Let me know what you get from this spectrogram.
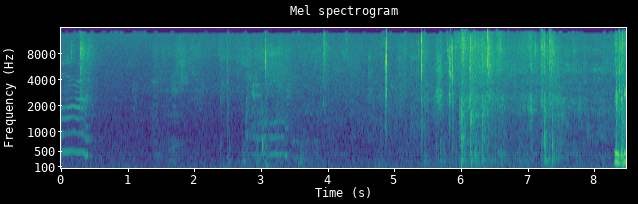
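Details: Pepita, a pet cat perched on top of a crash helmet indoors, gives short, level, tonal meows near the start and again around three seconds, with a rising squeak at the end; background music and rustling run throughout.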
